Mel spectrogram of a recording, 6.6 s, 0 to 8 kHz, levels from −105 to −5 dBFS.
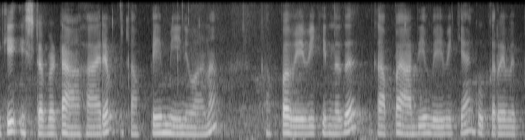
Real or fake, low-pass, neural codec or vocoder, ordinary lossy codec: real; 7.2 kHz; none; none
